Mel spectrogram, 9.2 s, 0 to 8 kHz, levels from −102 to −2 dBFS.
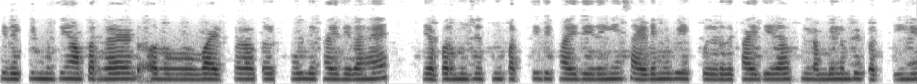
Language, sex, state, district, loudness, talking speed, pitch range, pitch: Hindi, female, Uttar Pradesh, Jalaun, -30 LUFS, 240 wpm, 185-200 Hz, 195 Hz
